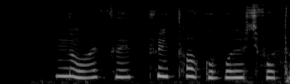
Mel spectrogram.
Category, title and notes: Speech > Solo speech
"No I Pay Three Taco For This Photo" Original
Person says "no i pay/paid three taco for this photo" Original
speech, talk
